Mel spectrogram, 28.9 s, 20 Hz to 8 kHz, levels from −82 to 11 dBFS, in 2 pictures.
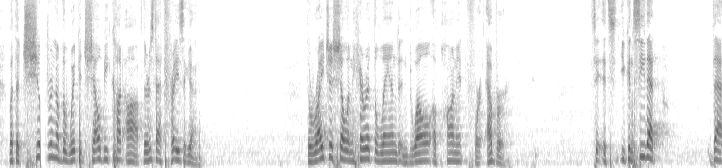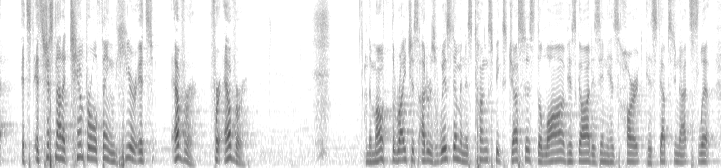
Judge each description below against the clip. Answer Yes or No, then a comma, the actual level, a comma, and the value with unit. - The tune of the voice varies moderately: Yes, average, 3.8 semitones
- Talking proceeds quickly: No, average, 145 wpm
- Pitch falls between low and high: Yes, medium, 155 Hz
